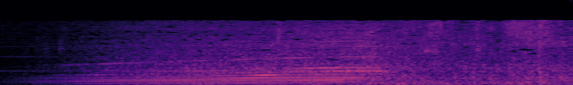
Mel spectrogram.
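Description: A car engine comes in gradually and builds to a steady, fairly loud drone with rising tonal harmonics, then holds a rough rumble as it pulls up nearby; no one speaks.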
